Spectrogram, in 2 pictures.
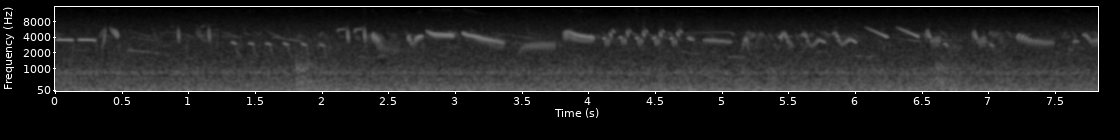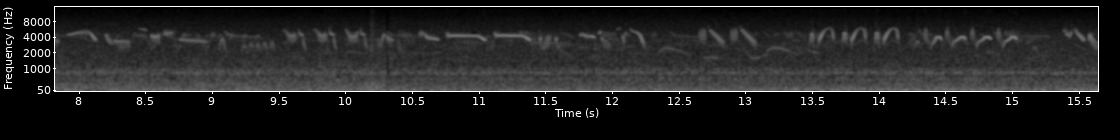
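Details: European ground squirrels (Spermophilus citellus) in a colony, communicating by voice: dense, overlapping short high whistles, many sweeping sharply downward, given in irregular bursts throughout, over a steady low hum and background noise.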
